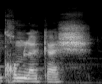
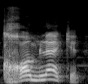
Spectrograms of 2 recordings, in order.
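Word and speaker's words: Cromlac'h: Cromlac. Je me souviens encore du let's play de New Titeuf qui disait Cromlacache. Alors qu'il n'y avait pas de ch dans Cromlac.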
